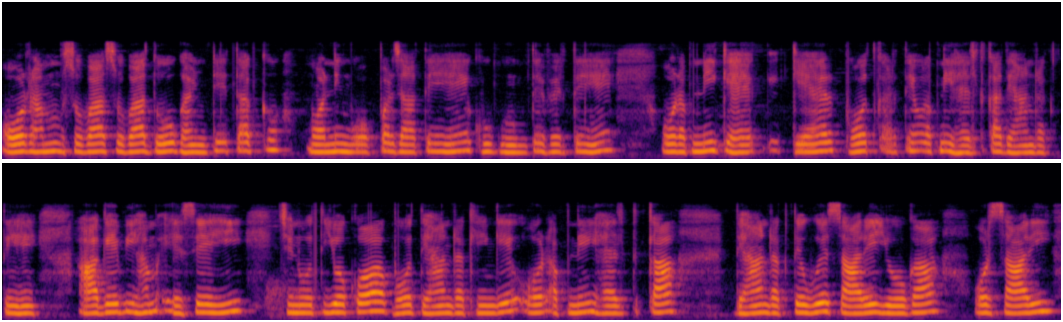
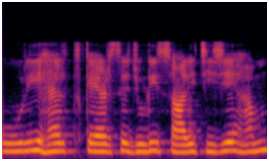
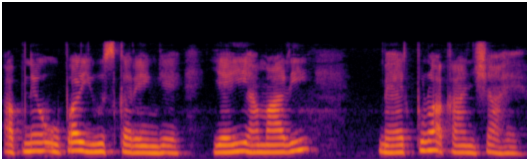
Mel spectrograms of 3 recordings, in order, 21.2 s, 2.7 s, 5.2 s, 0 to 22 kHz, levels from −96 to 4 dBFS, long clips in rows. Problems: constant background noise, low volume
